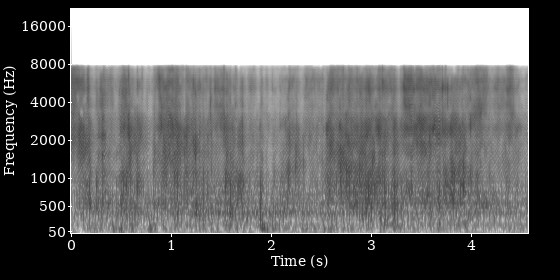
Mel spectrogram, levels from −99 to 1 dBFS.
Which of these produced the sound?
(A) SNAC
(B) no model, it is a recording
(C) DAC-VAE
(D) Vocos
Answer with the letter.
D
